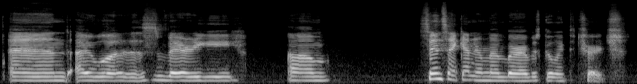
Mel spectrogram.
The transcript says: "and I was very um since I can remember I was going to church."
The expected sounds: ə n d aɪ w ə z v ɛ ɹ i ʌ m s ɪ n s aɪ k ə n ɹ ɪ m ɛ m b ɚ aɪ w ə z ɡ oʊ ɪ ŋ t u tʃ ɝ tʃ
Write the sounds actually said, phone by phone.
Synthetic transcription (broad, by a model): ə n d aɪ w ə z v ɛ ɹ i ʌ m s ɪ n s aɪ k ə n ɹ ɪ m ɛ m b ɚ aɪ w ə z ɡ oʊ ɪ ŋ t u tʃ ɝ tʃ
